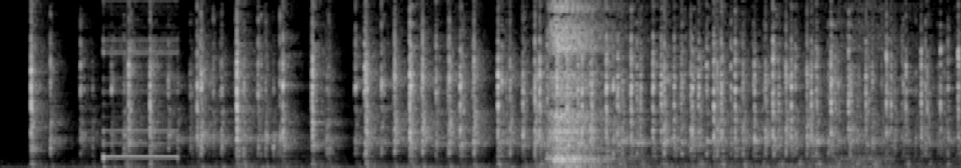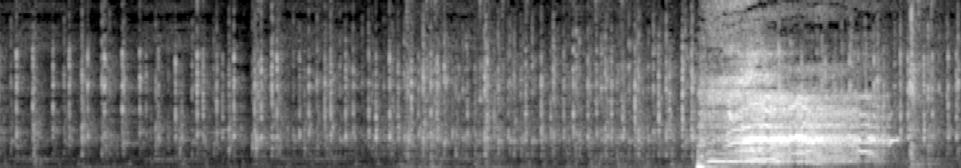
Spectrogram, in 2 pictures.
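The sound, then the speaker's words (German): Rapid button mashing on a controller during a swimming race video game: a dense, continuous stream of quick clicks that goes on throughout, with a louder noisy burst near the end. “Man drückt wie verrückt, aber sie werden nicht wirklich schneller, ne?”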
